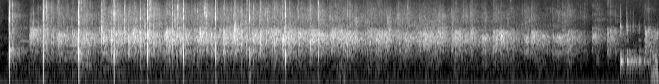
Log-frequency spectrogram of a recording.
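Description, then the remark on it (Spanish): An audience applauds steadily for several seconds, a dense wash of many hands clapping with a few sharp, louder claps standing out early on, then gradually tapering off. “Dale un aplauso.”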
